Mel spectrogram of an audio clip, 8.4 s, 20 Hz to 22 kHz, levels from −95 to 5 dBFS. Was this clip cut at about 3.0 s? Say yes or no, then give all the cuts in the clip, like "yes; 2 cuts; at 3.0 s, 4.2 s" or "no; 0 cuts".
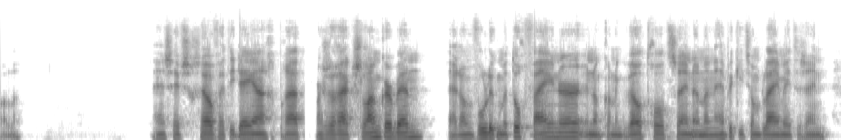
yes; 1 cut; at 3.0 s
